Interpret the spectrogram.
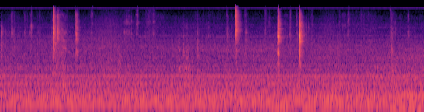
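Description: Plastic fluorescent lamp holders (tombstones) being pressed into a metal fixture bar, snapping into place with small clicks: a couple of light clicks about a second in, then three sharper clicks between about four and a half and six seconds in.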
